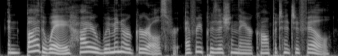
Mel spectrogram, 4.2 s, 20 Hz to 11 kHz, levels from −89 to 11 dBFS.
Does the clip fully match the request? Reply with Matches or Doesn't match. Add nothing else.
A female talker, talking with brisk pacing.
Matches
